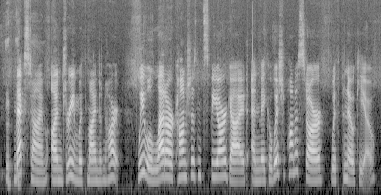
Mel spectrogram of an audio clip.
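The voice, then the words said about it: Newscaster radio voice. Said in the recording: “put on my newscaster radio voice.”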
